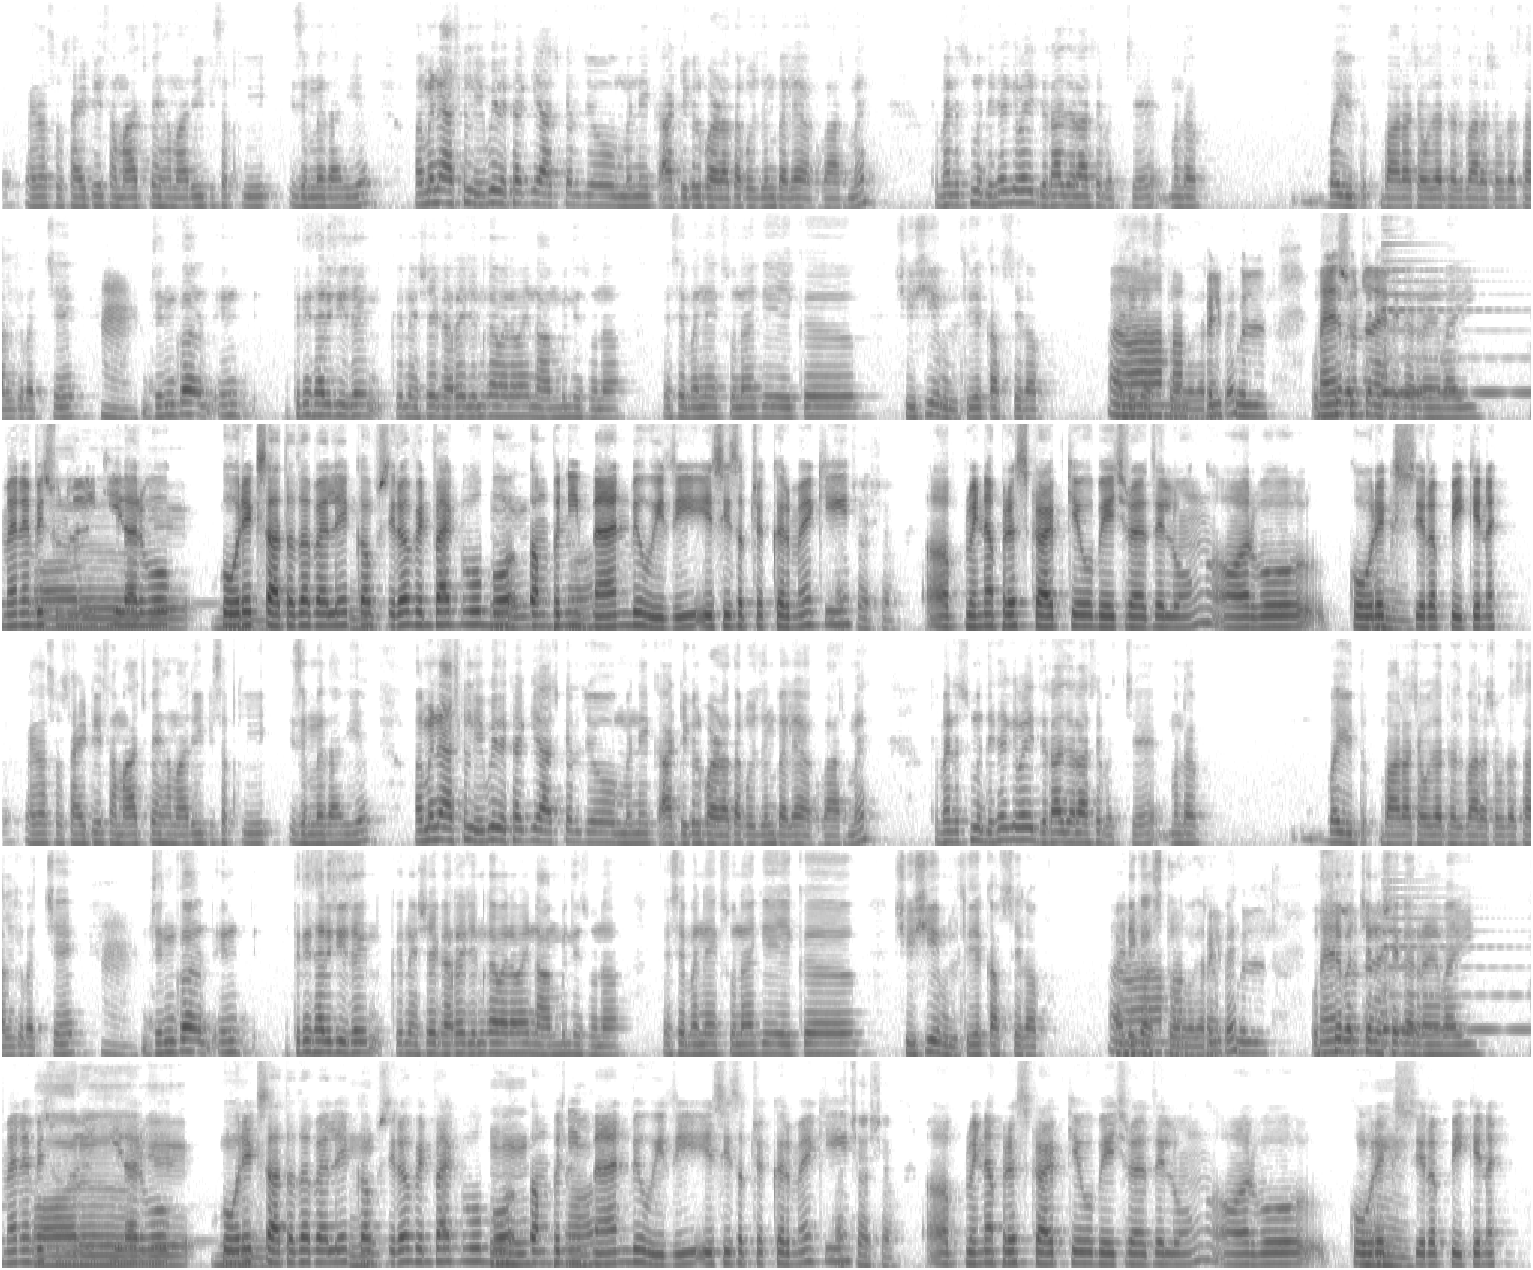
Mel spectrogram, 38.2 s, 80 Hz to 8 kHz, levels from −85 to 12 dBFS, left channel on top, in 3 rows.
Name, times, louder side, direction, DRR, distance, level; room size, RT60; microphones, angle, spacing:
voice 1, 0.0-3.1 3.4-7.2 7.8-10.0 10.8-13.4 13.9-14.8 15.2-17.9 18.3-19.9 20.2-21.4 22.0-23.1 23.7-25.1 25.7-27.7 28.4-28.6 29.6-29.9 30.2-30.5 32.4-32.9 36.8-37.2, right 3 dB, 55° right, 0.6 m, -32 dB
voice 2, 22.0-23.3 23.7-24.3 25.5-26.9 27.3-32.6 33.2-37.9, left 5 dB, 65° left, 0.4 m, -25 dB
Piano, 24.2-28.0, left 2 dB, 30° left, 2.6 m, -41 dB
8.9 x 5.7 x 7.9 m
head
